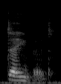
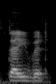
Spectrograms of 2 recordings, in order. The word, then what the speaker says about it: David: Now, the Spanish D is a soft D. And for the soft D, listen to David in Spanish, or how a Spanish speaker would pronounce David in English without knowing the sound of the hard D would be David, yeah?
